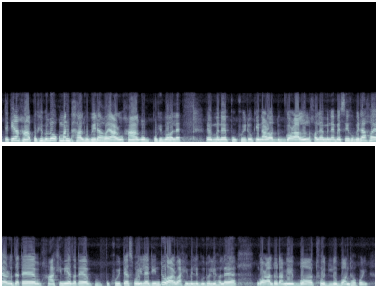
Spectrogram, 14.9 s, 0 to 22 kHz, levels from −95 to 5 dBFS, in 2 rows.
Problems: constant background noise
